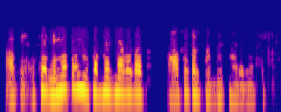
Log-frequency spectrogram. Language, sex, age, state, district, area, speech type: Kannada, male, 30-45, Karnataka, Chitradurga, rural, conversation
